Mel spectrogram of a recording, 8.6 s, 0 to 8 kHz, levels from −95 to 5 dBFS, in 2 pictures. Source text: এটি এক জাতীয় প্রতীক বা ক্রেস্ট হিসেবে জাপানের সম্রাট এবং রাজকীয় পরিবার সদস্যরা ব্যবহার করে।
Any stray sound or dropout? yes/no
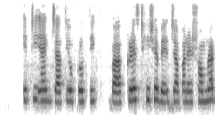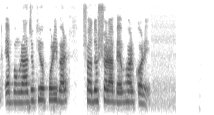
no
